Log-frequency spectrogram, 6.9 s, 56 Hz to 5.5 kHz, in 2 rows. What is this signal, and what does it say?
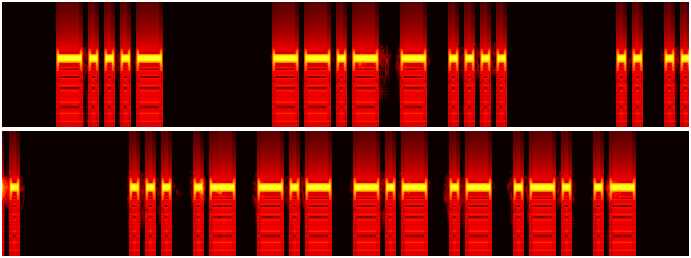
Morse code, heard as a keyed tone, about 30 wpm, 700 Hz. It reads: <BT> QTH IS SAKKARA
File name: UK MASTER QSOs TRAINING / 30WPM / UK MASTER QSOs 0003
